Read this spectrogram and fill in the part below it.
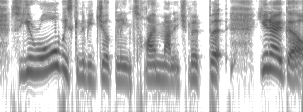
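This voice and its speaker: With a Birmingham accent, a woman is heard on a very clean recording with a silent background and a dry, close sound with no echo. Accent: Birmingham (Brummie), noticeable. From Birmingham, England. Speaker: podcast host. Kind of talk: casual interview chat. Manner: animated; repeats and stumbles on words.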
